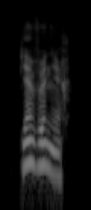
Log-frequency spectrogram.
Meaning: to welcome
- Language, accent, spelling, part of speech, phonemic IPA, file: French, France, bienvenir, verb, /bjɛ̃v.niʁ/, LL-Q150 (fra)-bienvenir.wav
